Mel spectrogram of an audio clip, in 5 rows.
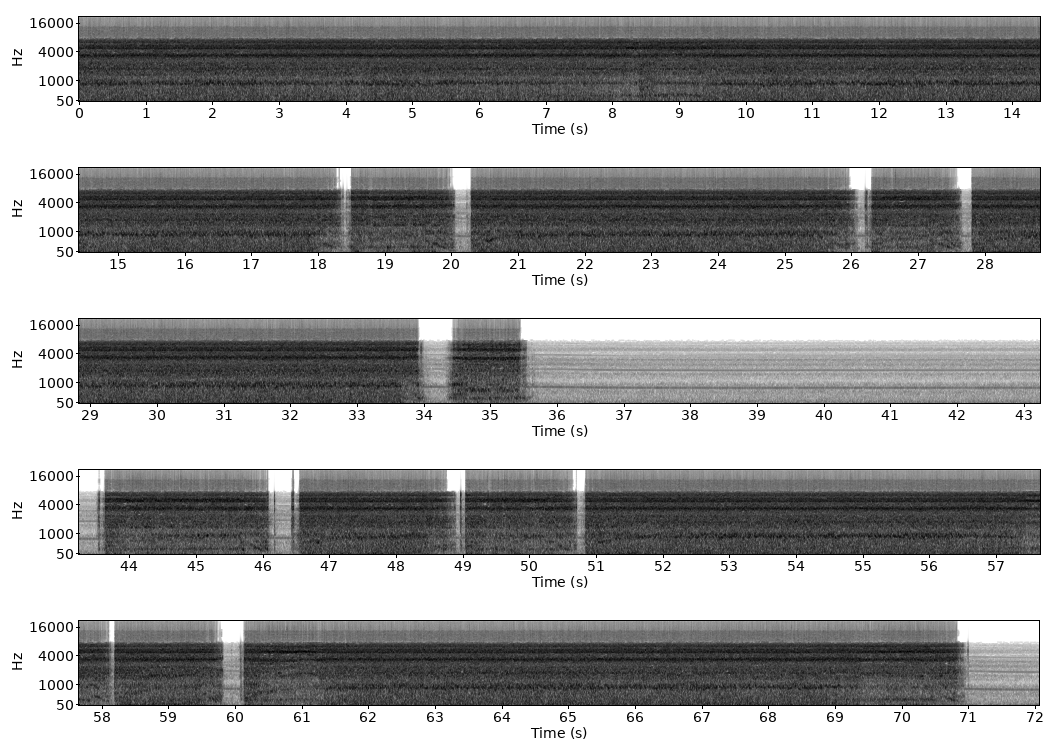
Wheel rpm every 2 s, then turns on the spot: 220, 230, 220, 230, 220, 220, 220, 220, 200, 120, 150, 210, 190, 90, 180, 210, 190, 50, 0, 0, 0, 20, 180, 120, 140, 130, 210, 220, 200, 130, 160, 210, 220, 220, 230, 60.
none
